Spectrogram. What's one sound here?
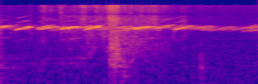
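A fish splashes into the water close by.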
